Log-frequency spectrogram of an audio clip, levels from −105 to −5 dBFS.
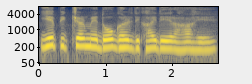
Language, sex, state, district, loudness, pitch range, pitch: Hindi, female, Arunachal Pradesh, Papum Pare, -14 LUFS, 175-215 Hz, 195 Hz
